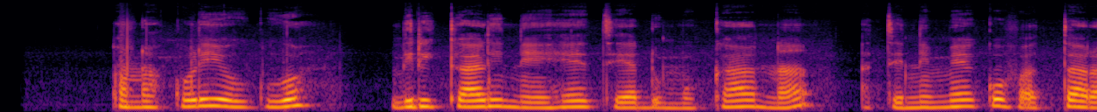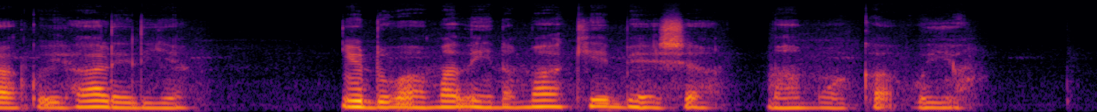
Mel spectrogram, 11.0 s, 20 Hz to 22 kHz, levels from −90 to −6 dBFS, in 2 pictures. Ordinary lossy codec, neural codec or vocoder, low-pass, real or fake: none; none; 19.8 kHz; real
